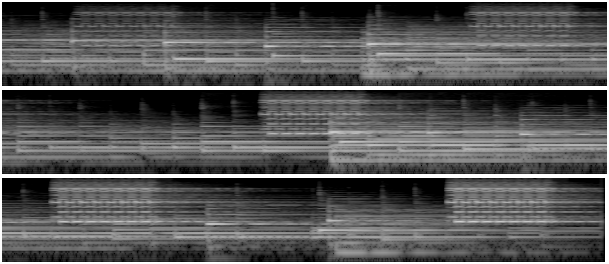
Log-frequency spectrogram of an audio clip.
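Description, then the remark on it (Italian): A home landline telephone rings incessantly in the dark, with bright, tonal ring bursts recurring every few seconds against a sustained musical backdrop. It is steady and fairly loud, and no one speaks. “Il telefono di casa suonava incessantemente.”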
